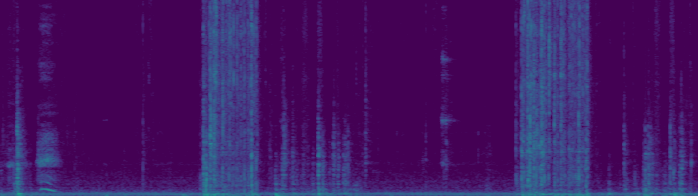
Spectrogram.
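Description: Tarot cards are shuffled in two quick riffling bursts, crisp flutters of paper separated by a quiet, humming room.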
